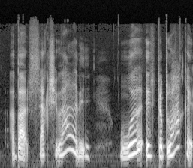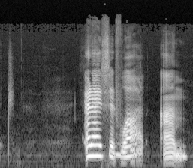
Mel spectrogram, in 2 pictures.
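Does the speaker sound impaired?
Yes: cerebral palsy; spinal cord surgery C1 to C7, relearned walking, titanium neck, hearing impaired, affects movement and walking; affects way of talking, intentionally speaks as well as possible, grammatically correct.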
